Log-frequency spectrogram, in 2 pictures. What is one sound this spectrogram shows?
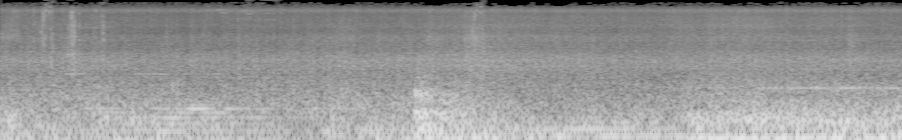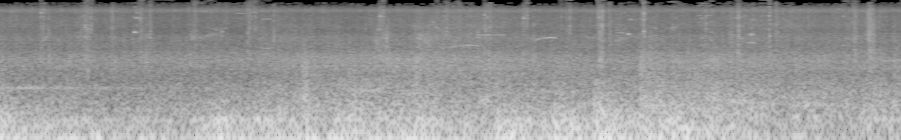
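Stormy sea waves roar and crash.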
